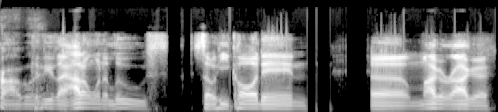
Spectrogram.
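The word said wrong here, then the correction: Mahoraga: I feel like I'm saying that wrong. – I think it's Maharaga. – Maharaga. – It's M-A-H-O-R-A-G-A. Yeah, so he called out Maharaga, and he was like, all right, we're going to have to do this ritual together.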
